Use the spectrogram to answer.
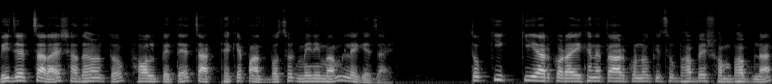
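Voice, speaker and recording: The recording is very clean, with a silent background. A man speaks in a plain, everyday voice at a fairly high pitch with ordinary variation. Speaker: gardening YouTuber. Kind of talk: video narration.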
